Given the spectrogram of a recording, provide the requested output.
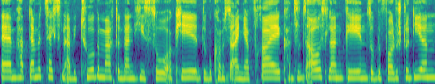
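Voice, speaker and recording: In a very clean recording with a silent background and a dry, close sound with no echo, a woman with a fairly high pitch speaks in a dark, mellow tone, with monotone, flat intonation, very even loudness and a moderate pace. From Germany, Munich. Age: 20s. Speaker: racing driver. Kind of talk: casual interview chat.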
